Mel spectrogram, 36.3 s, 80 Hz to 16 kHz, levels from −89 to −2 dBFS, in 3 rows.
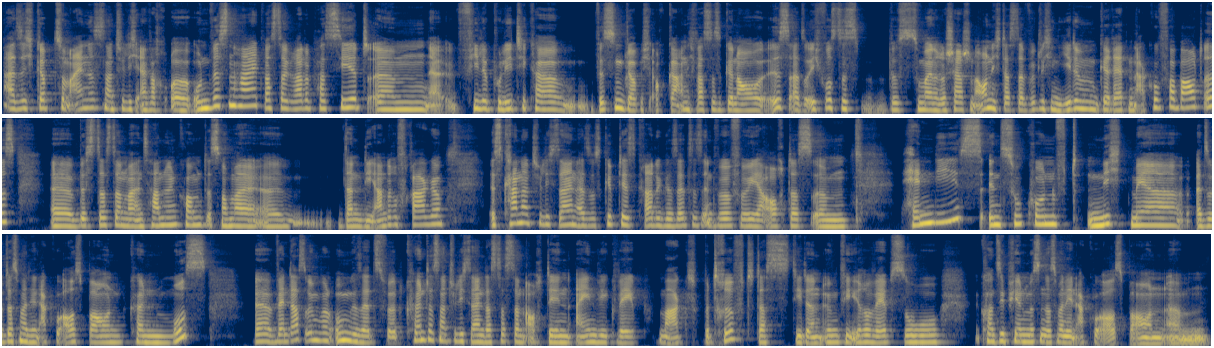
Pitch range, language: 175-215 Hz, German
